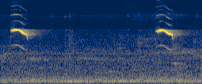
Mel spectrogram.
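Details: Male Javan grey-throated white-eye in lively voice gives two bright, ringing whistles, each dropping in pitch at the end, roughly two seconds apart, over a quiet low hum.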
